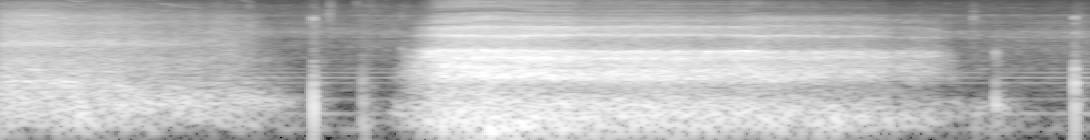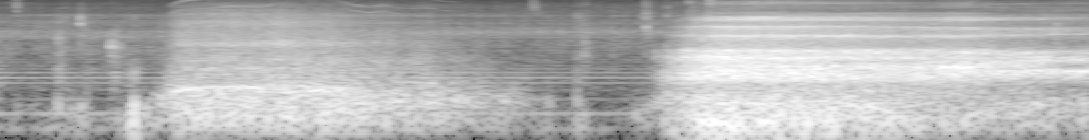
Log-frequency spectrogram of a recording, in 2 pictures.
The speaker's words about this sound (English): taking a deep breath in through the nose and then out through the mouth. And a few more times.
